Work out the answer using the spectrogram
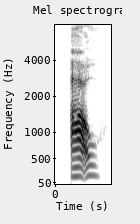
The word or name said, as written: argeste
